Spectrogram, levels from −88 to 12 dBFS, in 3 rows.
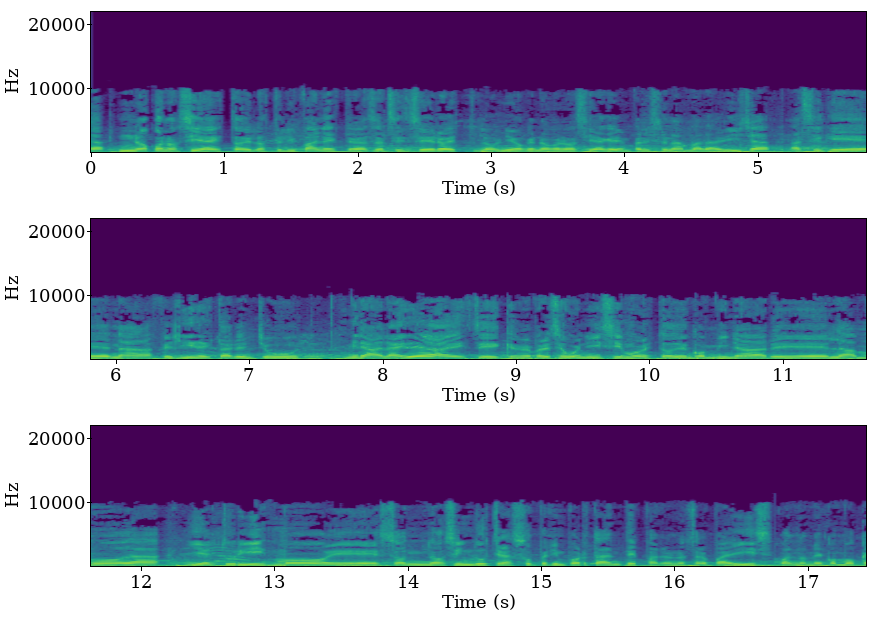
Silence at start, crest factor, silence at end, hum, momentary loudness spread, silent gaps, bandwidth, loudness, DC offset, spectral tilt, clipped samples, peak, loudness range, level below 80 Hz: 0 s; 10 dB; 0 s; none; 4 LU; none; 10.5 kHz; -11 LUFS; under 0.1%; -6.5 dB/octave; under 0.1%; 0 dBFS; 1 LU; -44 dBFS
